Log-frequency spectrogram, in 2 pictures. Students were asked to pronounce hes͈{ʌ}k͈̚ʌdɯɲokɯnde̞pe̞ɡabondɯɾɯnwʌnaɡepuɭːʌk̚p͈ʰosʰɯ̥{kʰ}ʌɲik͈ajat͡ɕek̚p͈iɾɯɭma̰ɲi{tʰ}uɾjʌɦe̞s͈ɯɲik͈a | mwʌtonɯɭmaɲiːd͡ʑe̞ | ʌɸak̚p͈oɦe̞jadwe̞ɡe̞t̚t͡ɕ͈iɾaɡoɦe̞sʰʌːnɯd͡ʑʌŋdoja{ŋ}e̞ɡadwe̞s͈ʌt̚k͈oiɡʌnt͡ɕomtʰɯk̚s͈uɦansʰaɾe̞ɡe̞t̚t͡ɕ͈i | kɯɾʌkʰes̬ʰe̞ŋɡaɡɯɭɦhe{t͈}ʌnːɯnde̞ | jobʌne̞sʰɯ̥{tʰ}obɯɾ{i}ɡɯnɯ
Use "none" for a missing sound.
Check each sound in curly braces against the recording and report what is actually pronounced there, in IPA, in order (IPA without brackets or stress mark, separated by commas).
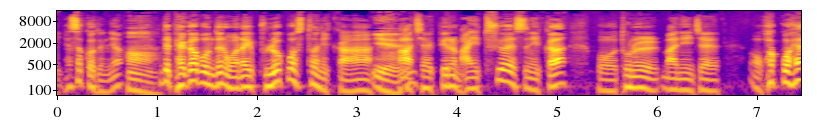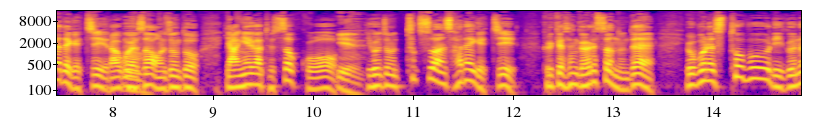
ʌ, tʰ, tʰ, ŋ, s͈, tʰ, i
